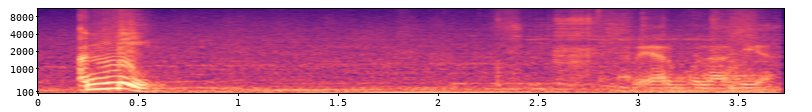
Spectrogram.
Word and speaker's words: Anni: ANNI, कितने बार एन है? Triple N, double A, कैसे पढ़ेंगे इसे? प्रोनाउंस कैसे करेंगे? अन्नी।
